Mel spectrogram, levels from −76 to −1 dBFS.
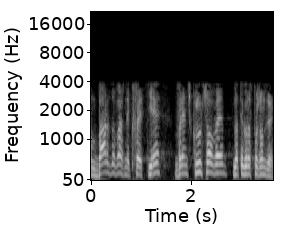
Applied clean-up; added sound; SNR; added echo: none; none; none; none.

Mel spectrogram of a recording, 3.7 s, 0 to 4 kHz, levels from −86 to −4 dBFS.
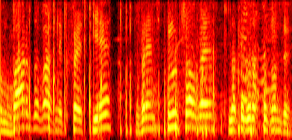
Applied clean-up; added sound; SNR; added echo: neural mask model RNNoise.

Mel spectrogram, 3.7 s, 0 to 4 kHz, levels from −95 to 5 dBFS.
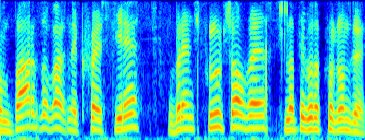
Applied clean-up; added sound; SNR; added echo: neural separator model SepFormer WHAM!.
